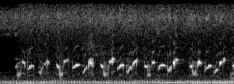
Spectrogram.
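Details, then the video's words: Yellow-vented bulbul calling a rival, used as a lure to prompt other bulbuls to sing: a continuous stream of quick, bubbly, rising and falling whistled notes over a low background hum. "SUARA trucukan gacor memanggil lawan Pancingan trucukan agar bunyi"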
